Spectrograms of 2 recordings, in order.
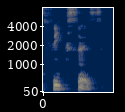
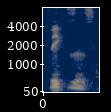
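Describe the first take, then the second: First: "fixes" said slowly, fik-sis with a hissed ending; slow "fixes" with voiceless s; wrong pronunciation demo. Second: "fixes" ending in a buzzing z; "fixes" with a vibrating final sound; correct pronunciation demo. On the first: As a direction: show the mistake in "fixes", no buzz at the end. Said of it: "It's not fixes". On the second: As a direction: model "fixes" as fik-suhz, voiced at the end. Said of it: "as you pronounce it". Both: Shown as a demonstration.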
